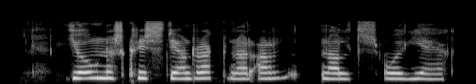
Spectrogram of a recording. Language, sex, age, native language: Icelandic, female, 13, Icelandic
